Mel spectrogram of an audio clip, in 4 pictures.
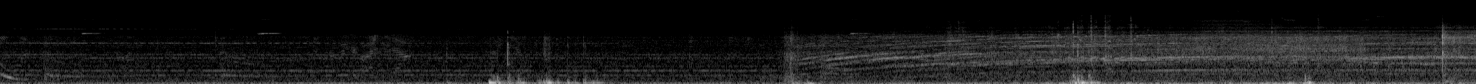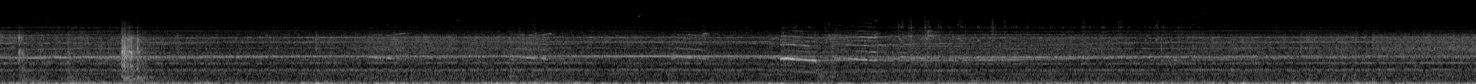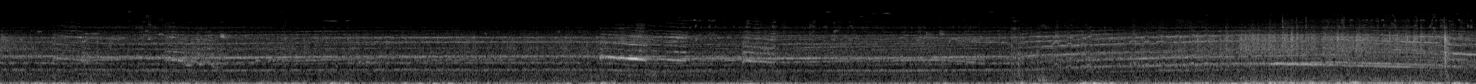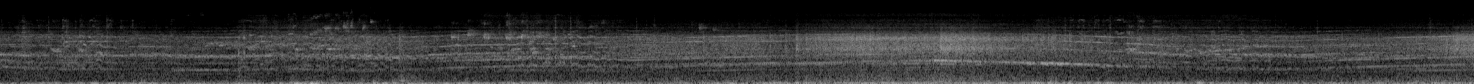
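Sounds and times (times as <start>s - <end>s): brief tyre squeals: 0.0s - 3.2s, 42.3s - 52.0s
electric go-kart motor whine: 0.0s - 59.0s
wind rumble on microphone: 4.5s - 6.2s, 9.8s - 59.0s.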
